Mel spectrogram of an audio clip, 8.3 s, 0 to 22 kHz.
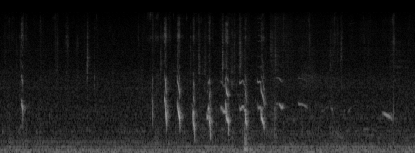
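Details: Maltese crossed with Chihuahua, recorded 29 August 2012, giving a quick run of about eight squeaky whimpers roughly a quarter second apart, then fading thin whines, against a low droning background.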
